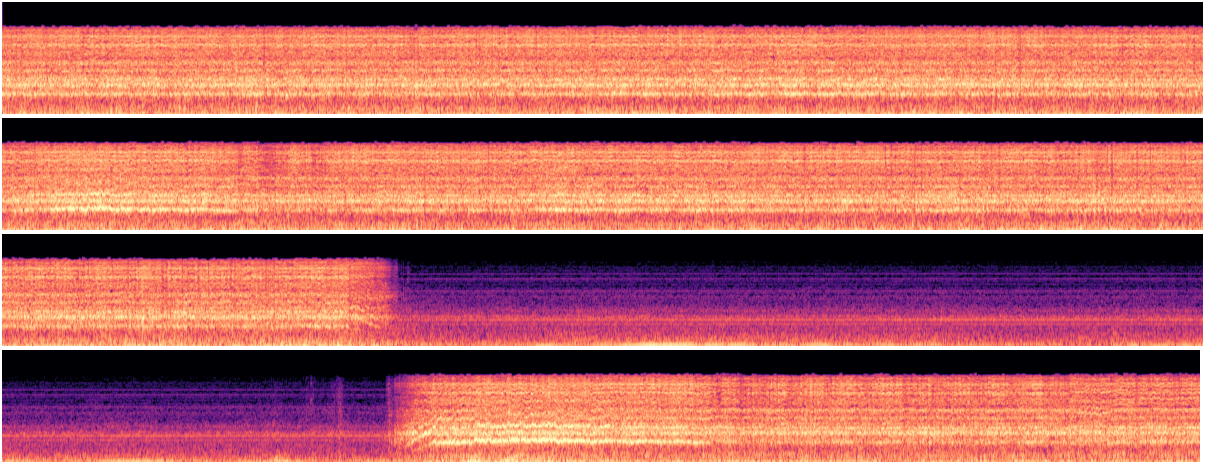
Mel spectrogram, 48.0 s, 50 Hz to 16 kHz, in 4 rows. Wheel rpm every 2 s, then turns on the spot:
160, 160, 160, 160, 160, 160, 160, 160, 160, 160, 160, 160, 160, 150, 20, 0, 0, 0, 0, 0, 100, 160, 160, 160.
none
